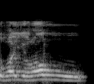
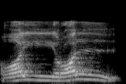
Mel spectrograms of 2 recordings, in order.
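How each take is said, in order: First: "غير ال" with the "ل" darkened after the "ر"; heavy laam, wrong. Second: Slow "غير ال" with a thin held "ل"; light laam. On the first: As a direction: let the heaviness spill into the "ل" of "غير ال". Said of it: "لا نقول". ("غير ال" بتفخيم اللام خطأً) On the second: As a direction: switch from dark "ر" to light "ل" in "غير ال". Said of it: "على ترقيق اللام". ("غير ال" بلام مرققة) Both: Shown as a demonstration.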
